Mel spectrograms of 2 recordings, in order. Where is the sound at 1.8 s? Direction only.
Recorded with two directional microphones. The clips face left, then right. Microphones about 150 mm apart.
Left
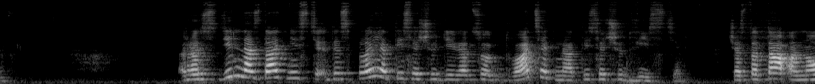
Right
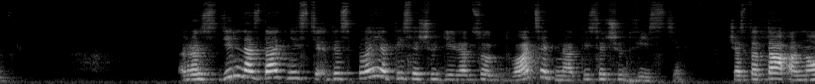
40° right (ahead or behind).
